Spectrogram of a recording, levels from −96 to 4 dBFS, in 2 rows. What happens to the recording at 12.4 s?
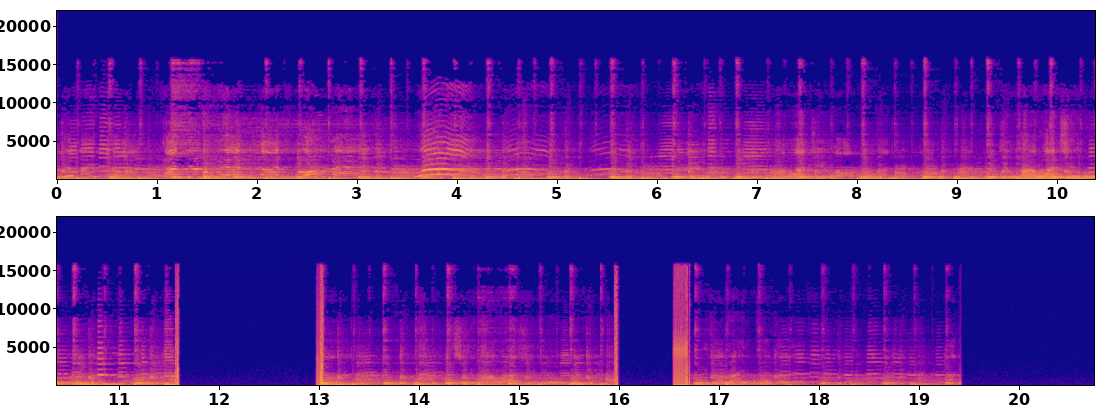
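Cable pulled and plugged in, 11.57–13.04 s: the lead drops out with a pop, 1.42 s of near silence, a brief 60 Hz buzz, and a return pop.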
